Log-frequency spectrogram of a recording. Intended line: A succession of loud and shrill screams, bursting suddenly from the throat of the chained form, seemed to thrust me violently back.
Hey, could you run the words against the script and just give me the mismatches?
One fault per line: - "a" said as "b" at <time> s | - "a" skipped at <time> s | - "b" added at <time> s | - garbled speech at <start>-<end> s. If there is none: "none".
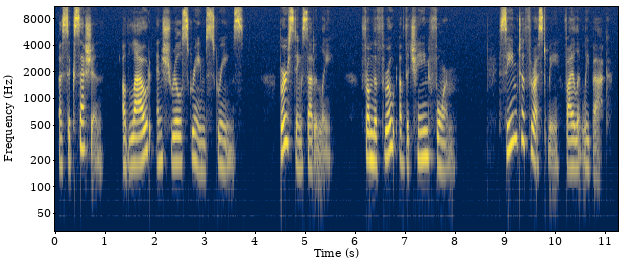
- "screams" added at 3.0 s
